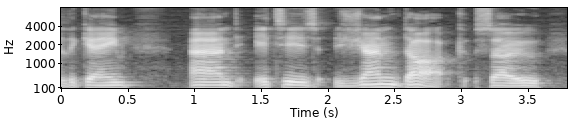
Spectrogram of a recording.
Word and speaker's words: Jeanne d'Arc: game and it is Jan dark so that is the French pronunciation for Joan of Arc so Joan of Arc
